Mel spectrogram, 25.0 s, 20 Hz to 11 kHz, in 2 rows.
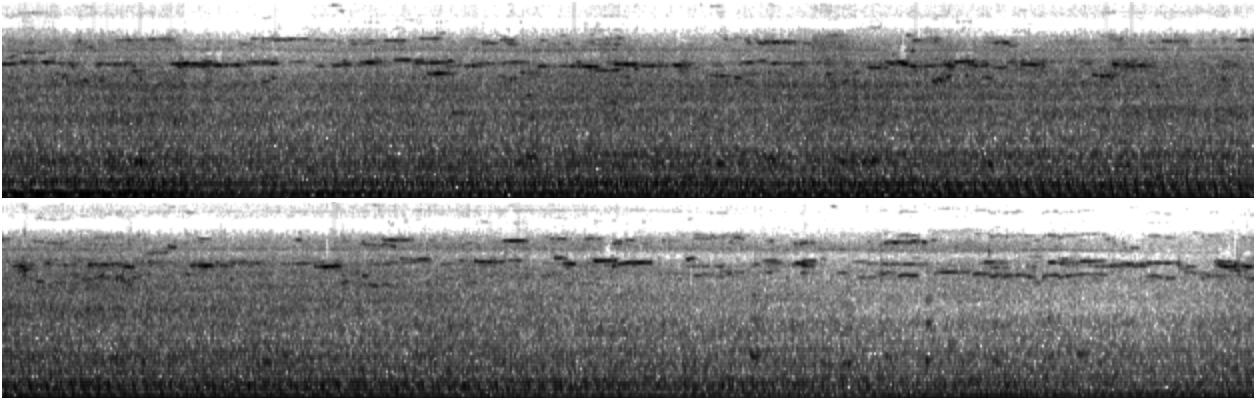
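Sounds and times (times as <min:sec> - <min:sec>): bulldozer diesel engine running: 0:00.0 - 0:25.0
high-pitched squeaks: 0:00.0 - 0:25.0.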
